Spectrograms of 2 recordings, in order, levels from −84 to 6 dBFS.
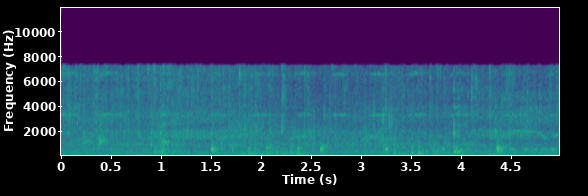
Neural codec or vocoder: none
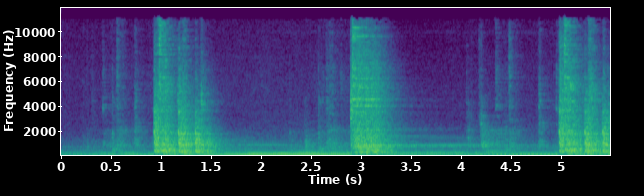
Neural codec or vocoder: none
